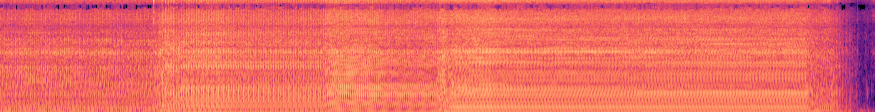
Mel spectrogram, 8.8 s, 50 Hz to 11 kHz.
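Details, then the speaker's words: 2009 Smart Car, code P0410, no heat or A/C: loud droning hum with rough tonal buzz stepping up with each fan speed; failing blower motor, replaced. "all right so we have a smart car that is uh i believe is having a issue with the blower fan motor so take a listen on what happens when i turn it on"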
